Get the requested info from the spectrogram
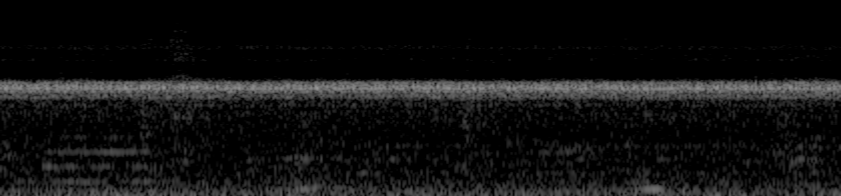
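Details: Crickets at night in a rural setting, heard from indoors: a continuous, even high-pitched trill that never pauses, with faint low background hum beneath.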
